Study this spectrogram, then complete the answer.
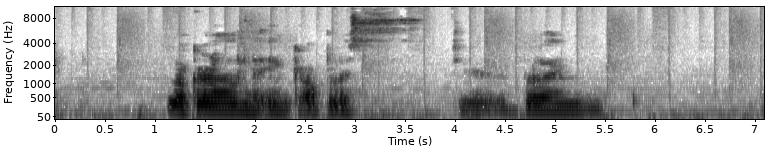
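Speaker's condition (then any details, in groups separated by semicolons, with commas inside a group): Quadriplegic cerebral palsy; uses one hand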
